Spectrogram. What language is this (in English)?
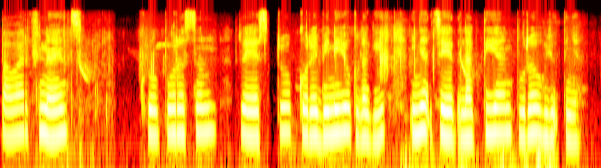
Santali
